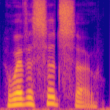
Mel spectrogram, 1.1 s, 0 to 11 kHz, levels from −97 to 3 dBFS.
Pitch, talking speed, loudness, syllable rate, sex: 165 Hz, 165 wpm, -17 LUFS, 4.0 syllables/s, male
